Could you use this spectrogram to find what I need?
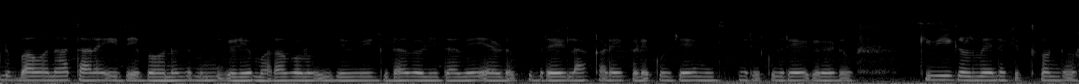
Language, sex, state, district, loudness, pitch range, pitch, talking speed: Kannada, female, Karnataka, Mysore, -38 LUFS, 175-185 Hz, 180 Hz, 115 wpm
